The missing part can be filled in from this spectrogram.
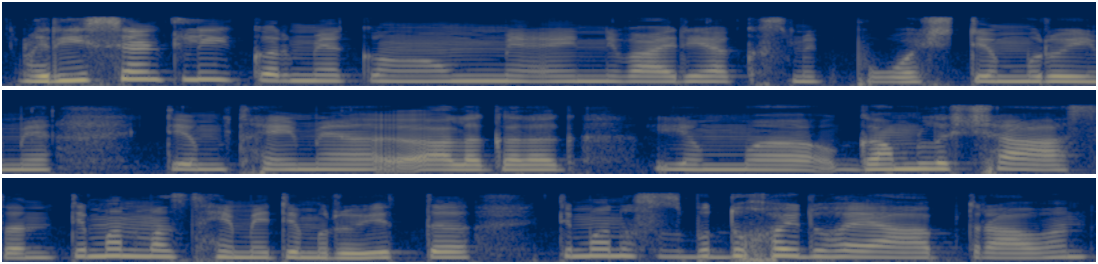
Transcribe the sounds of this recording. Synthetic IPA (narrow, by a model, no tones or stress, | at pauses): ɾiːseɳʈliːkəɾmekaːmːeniʋaːɾijaːkɨ̥smit̪̚ʲpoːt͡ʃʰt̪imɾujmet̪imt̪ʰɐjmeɐlɐɡɐlɐɡjimɡɐmlɨt͡ʃʰaaːsɐnt̪imɐnmɐnzt̪ʰɐjmʲet̪ʲimɾujit̪ːɨt̪imɐnɐsɐsbɨd̪uxʰɐjd̪uɦɐjaːb̚t̪ɾaːʋɐn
